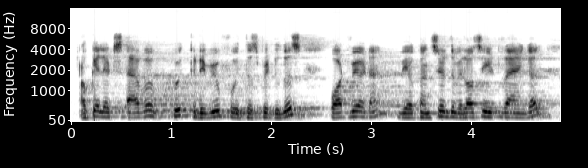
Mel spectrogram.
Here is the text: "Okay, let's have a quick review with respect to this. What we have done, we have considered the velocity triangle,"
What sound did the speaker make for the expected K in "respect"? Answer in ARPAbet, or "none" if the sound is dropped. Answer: none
